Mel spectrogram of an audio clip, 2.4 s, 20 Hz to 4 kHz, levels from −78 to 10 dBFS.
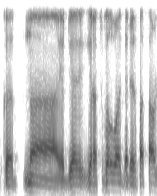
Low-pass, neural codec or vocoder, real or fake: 3.6 kHz; codec, 16 kHz, 6 kbps, DAC; fake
